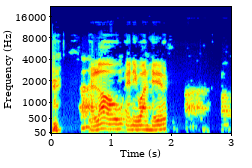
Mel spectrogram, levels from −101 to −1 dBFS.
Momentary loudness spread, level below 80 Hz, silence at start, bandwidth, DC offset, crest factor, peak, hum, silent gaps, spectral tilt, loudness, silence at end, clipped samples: 19 LU; -56 dBFS; 0 s; 9.4 kHz; under 0.1%; 16 dB; 0 dBFS; none; none; -5 dB/octave; -15 LUFS; 0 s; under 0.1%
